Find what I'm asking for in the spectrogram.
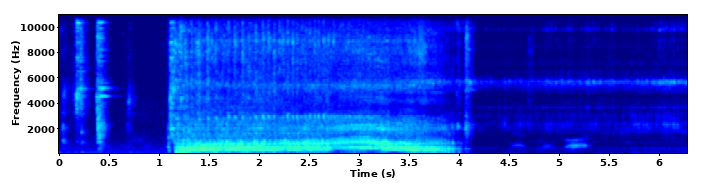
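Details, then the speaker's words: Homelite XL-903 chainsaw after carburetor work, test run: fires and screams at one steady high pitch for about three seconds then dies; runs only on full choke with no throttle response, fuel filter partly out of the fuel. "That's running on full choke. Absolutely no throttle response. That is interesting, folks."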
